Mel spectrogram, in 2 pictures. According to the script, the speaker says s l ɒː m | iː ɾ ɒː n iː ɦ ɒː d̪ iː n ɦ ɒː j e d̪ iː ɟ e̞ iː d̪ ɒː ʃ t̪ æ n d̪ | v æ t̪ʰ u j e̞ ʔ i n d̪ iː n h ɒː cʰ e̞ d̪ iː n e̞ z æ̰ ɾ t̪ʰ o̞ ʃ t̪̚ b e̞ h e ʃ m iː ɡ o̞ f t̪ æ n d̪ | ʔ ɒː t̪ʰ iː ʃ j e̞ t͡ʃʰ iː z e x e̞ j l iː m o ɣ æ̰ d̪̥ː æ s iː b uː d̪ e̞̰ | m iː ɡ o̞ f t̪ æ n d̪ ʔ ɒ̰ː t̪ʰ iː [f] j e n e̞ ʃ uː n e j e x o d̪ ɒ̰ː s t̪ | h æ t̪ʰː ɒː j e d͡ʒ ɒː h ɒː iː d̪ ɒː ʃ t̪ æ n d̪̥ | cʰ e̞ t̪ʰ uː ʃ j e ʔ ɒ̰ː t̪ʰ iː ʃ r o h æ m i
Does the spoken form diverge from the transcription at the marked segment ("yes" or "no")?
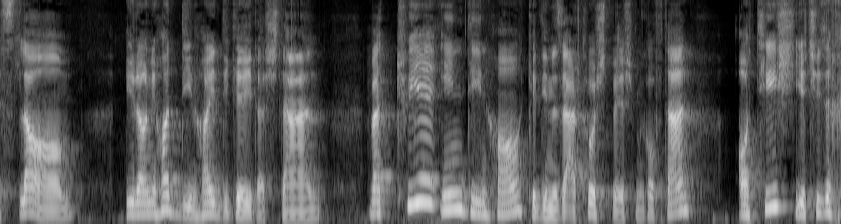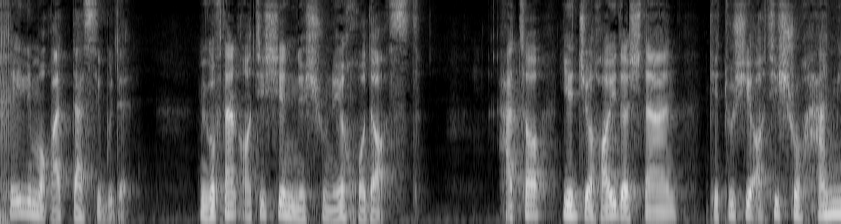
yes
